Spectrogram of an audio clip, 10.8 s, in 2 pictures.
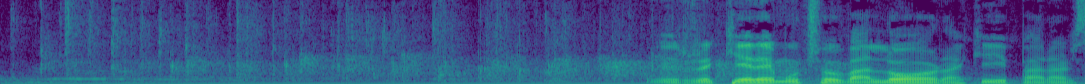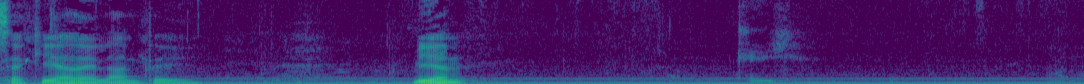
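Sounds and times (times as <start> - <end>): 
audience applause: 0.0 - 4.6
faint low hum: 0.0 - 10.8
speech: 3.2 - 6.5, 7.5 - 7.8.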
